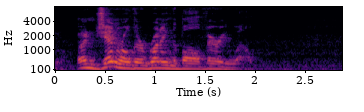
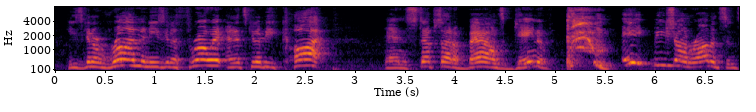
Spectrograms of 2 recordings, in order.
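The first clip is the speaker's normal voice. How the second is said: building play-by-play; 4 semitones higher, 6 dB louder than usual. Acted. Streamer calling the scramble live, from hushed to loud excited play-by-play. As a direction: build the call as the scramble unfolds.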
